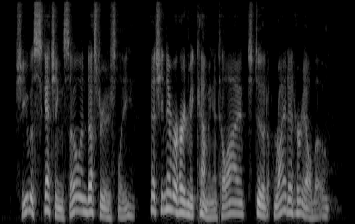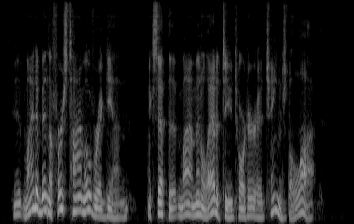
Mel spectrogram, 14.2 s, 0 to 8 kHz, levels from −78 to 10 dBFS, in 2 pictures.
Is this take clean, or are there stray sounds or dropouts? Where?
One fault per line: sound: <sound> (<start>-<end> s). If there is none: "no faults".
no faults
